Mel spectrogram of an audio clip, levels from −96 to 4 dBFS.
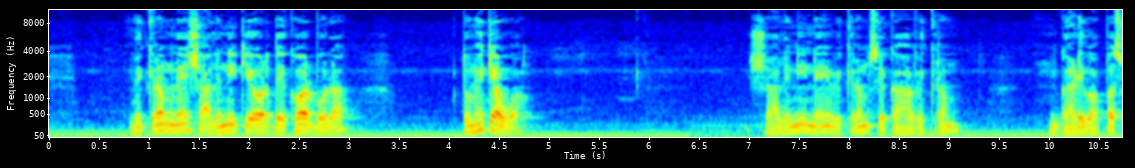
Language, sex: Hindi, male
